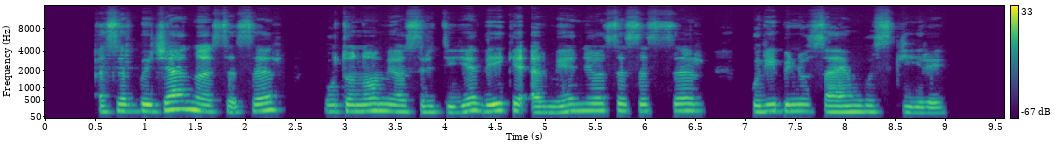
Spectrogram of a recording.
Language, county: Lithuanian, Utena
